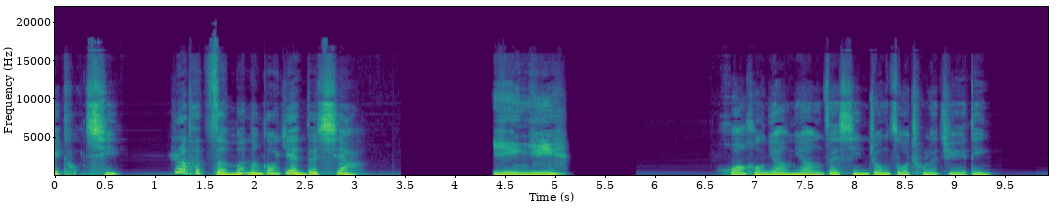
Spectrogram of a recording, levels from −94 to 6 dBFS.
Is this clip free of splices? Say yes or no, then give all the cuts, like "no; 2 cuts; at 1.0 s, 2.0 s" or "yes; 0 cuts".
yes; 0 cuts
